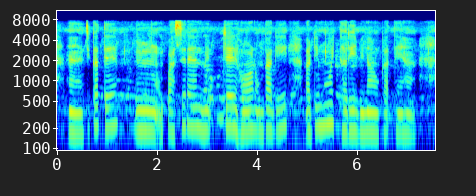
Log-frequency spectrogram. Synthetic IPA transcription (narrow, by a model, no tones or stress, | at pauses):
t͡ʃikat̪ɛ | pasɛɾɛnmɛt̪̚t͡ʃɛɦɔɽɔŋkaɡiəɖimɔt͡ʃt̪ʰəɾibinawkaʔt̪ʰɛ̃ɦã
